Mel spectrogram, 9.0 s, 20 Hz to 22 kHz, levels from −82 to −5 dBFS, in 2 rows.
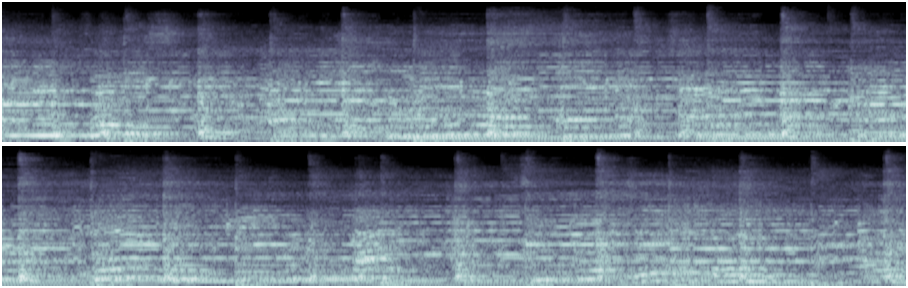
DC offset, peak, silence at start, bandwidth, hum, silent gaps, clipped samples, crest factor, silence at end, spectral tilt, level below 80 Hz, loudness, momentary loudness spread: under 0.1%; -2 dBFS; 0 s; 17.5 kHz; none; none; under 0.1%; 16 dB; 0 s; -5 dB/octave; -36 dBFS; -18 LUFS; 3 LU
